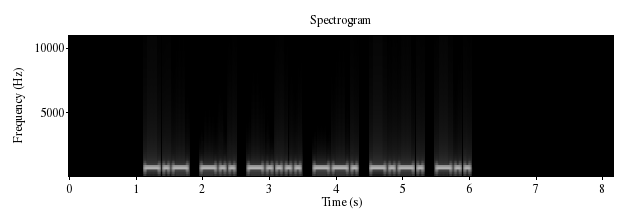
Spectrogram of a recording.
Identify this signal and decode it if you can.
Morse code, heard as a keyed tone, about 17 wpm, 700 Hz. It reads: KD6GCD
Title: USA Call Signs - 6 Characters - Repeated 2x - 17wpm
